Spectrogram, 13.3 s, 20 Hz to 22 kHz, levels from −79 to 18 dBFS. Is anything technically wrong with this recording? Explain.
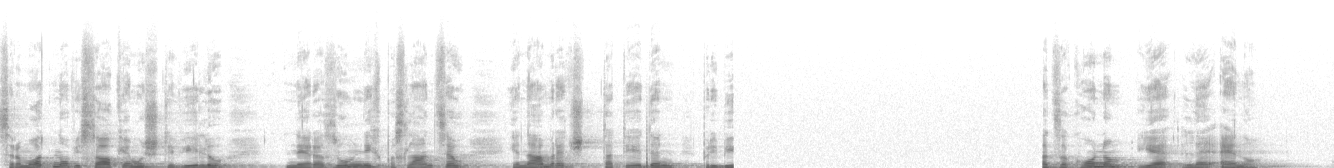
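Yes, there are two kinds of fault in this speech recording.

A loud pop lands at 6.46 to 6.48 s, just after "poslancev je namreč ta", and another at 12.22 to 12.24 s. Each is a single sharp crack about 15 dB above the speech, which continues underneath. The likely cause is a brief voltage spike from a plug, switch, static discharge or driver glitch entering the signal path.

An audio dropout to a faint residue runs from 7.33 to 10.42 s, about 3.1 s. The speech cuts off abruptly and returns just as suddenly, and in between there is only hiss about 35 dB below the speech. The signal was likely lost upstream while the rest of the chain stayed live and kept passing its own noise.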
